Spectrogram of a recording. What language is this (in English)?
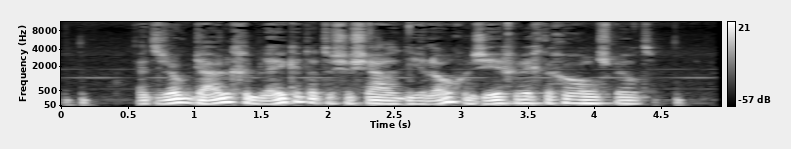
Dutch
